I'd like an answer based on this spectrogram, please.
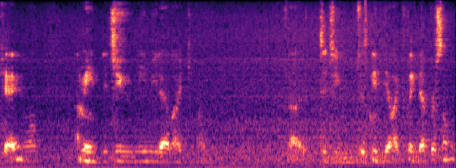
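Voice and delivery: ordinary talk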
